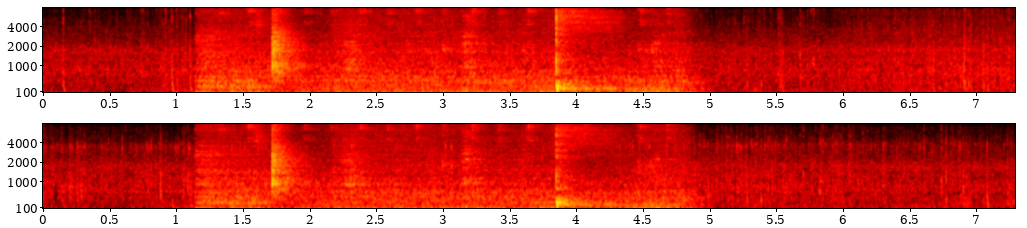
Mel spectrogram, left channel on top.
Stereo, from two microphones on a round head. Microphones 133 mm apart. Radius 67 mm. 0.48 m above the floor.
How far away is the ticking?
About 0.9 m.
